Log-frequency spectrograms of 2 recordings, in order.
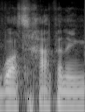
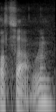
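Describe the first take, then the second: First: The h in happening is pronounced. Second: The h in happening is dropped. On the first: "I pronounce my H's" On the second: "rather than"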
